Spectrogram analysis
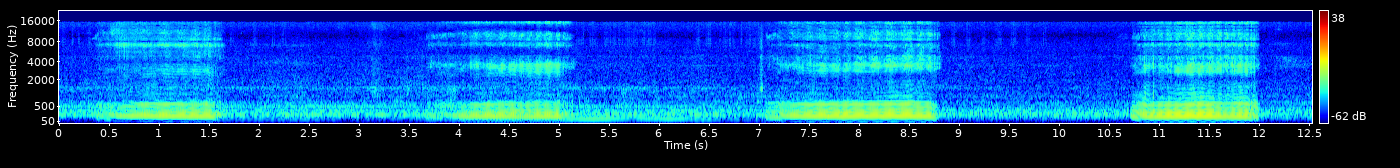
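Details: Female cat snoring while sleeping: buzzy, droning snores on each in-breath, about 18 breaths a minute, with quiet pauses between.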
